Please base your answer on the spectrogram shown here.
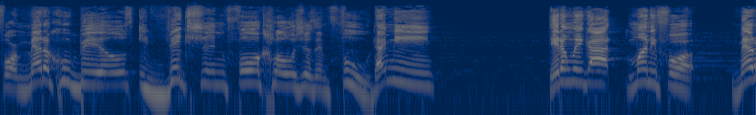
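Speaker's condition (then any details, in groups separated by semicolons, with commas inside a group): No condition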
